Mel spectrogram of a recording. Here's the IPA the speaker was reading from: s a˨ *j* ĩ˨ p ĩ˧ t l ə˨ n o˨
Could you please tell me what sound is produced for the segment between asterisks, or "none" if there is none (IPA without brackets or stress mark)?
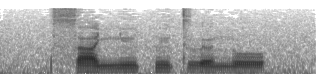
ɲ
